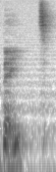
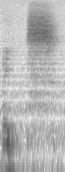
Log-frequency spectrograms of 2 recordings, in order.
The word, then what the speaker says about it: Bate: It was Tyler Bate. I say it like that because JR kept calling him Tyler Bates throughout the match.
